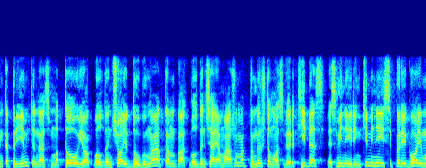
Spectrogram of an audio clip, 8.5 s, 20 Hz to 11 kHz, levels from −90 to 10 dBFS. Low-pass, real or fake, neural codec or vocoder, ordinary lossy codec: 7.2 kHz; fake; codec, 16 kHz, 2 kbps, FunCodec, trained on LibriTTS, 25 frames a second; MP3, 96 kbps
